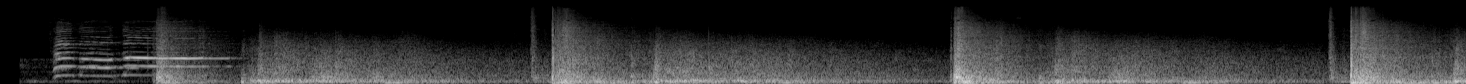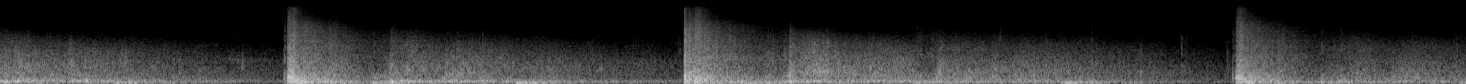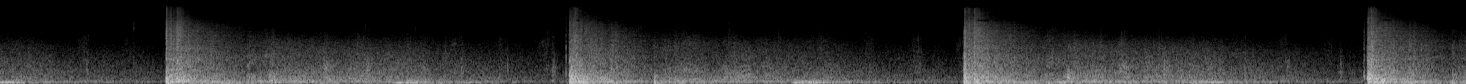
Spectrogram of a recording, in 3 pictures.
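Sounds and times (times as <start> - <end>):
echoing rumble: 1.6 - 43.9.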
